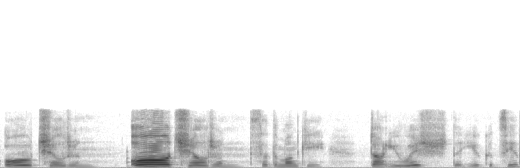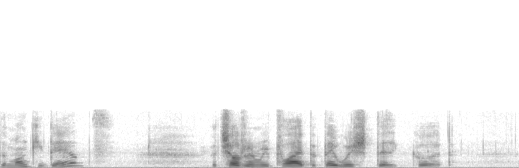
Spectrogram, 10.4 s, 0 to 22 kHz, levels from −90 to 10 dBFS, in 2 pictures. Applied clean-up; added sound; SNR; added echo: none; none; none; none.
